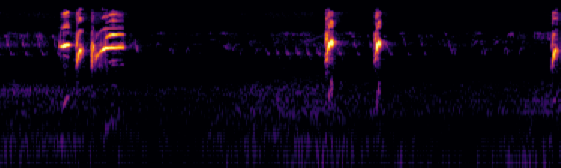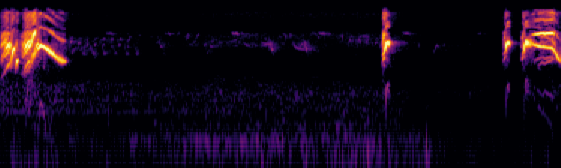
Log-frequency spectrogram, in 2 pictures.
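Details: European goldfinch giving scattered short, high twittering phrases with long silent gaps between them, plus faint low background noise.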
